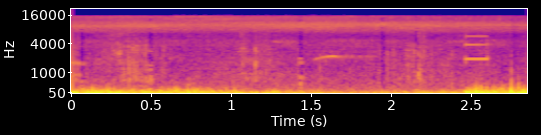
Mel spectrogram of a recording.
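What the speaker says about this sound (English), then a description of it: "There it beeps." A short electronic beep from a Potensic D58 drone controller rises briefly over low rumbling background noise, followed near the end by a pair of quick higher tones.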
